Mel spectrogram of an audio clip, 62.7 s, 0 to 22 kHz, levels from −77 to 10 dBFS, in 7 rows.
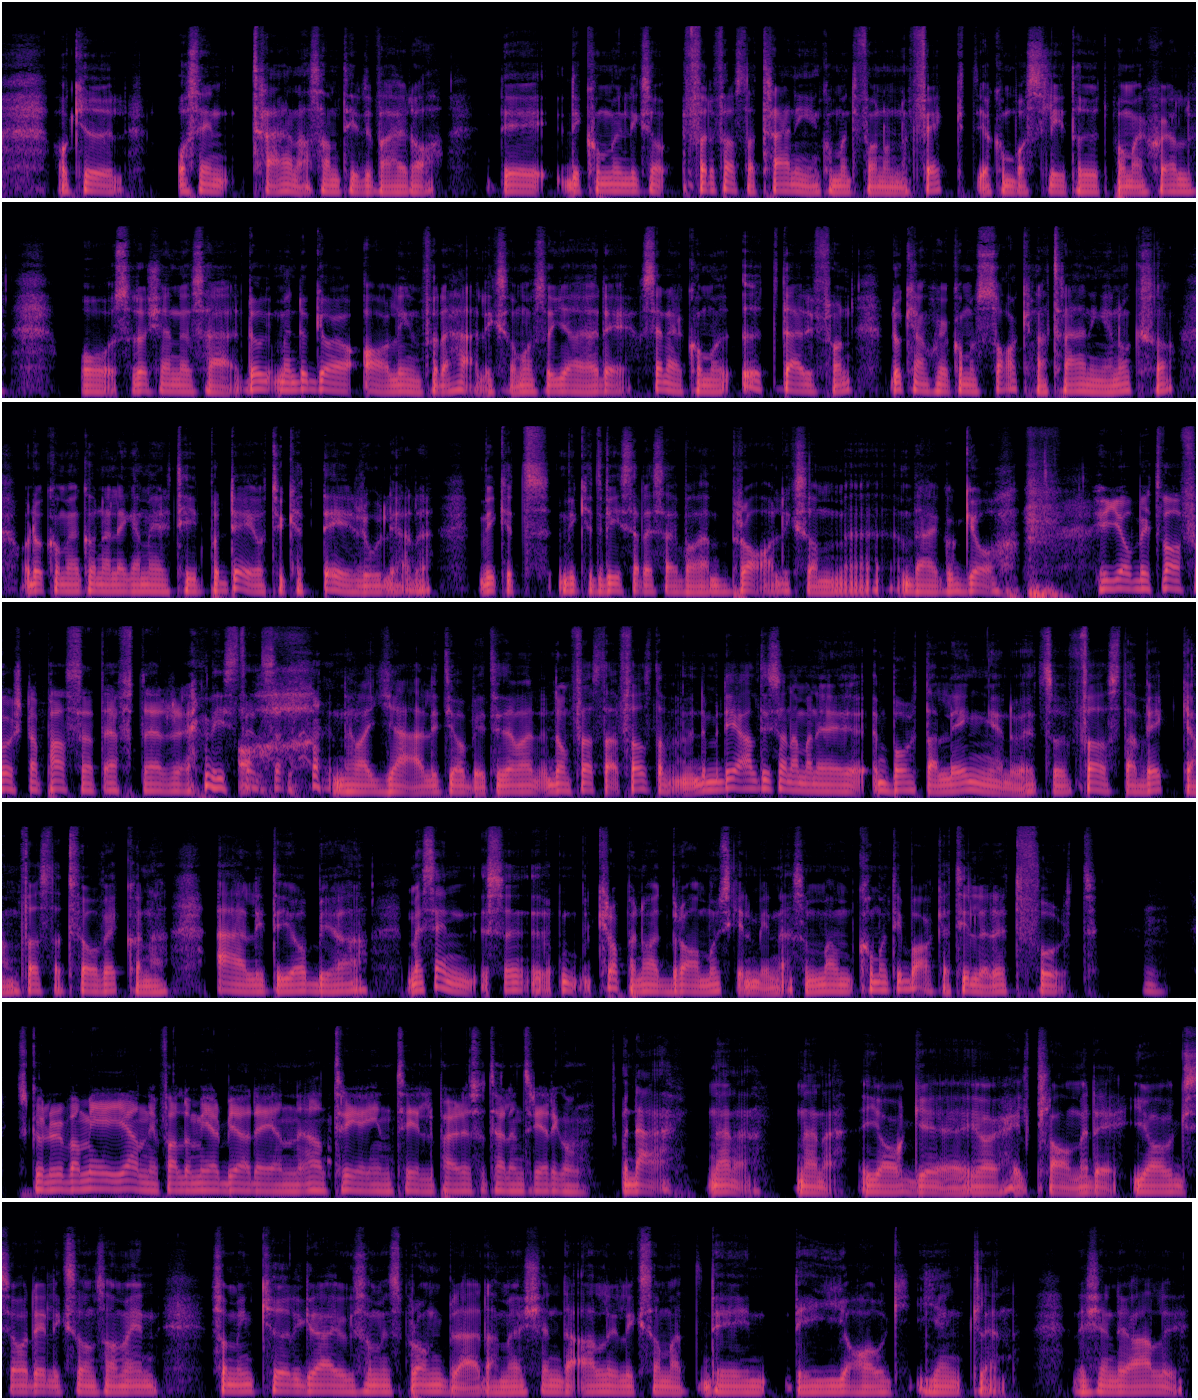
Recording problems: squashed, flat; heavily

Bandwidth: 14 kHz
